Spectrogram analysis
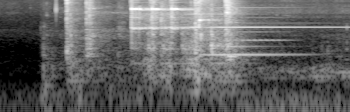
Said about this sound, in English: Pinball. Pinball machine. You are correct, sir.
